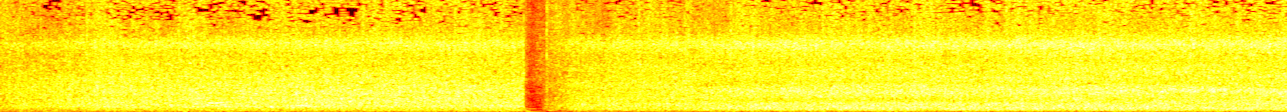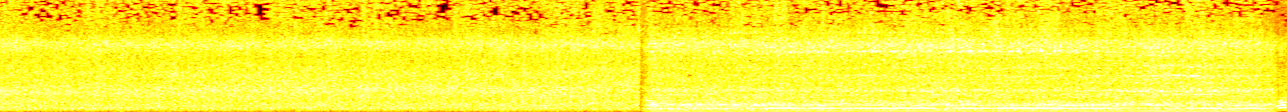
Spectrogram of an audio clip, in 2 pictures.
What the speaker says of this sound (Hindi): बहुत पानी गिर रहा है,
